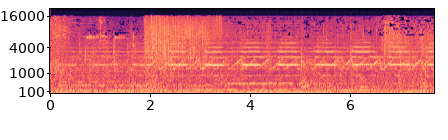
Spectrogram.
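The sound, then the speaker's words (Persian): A car alarm wails in repeating sweeps over a dense, steady roar from a car burning in a fire, the noise staying loud throughout. “اون ماشینی که الان جلوی ما داره تو آتیش میسوزه مال تو نیست؟ هست؟”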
